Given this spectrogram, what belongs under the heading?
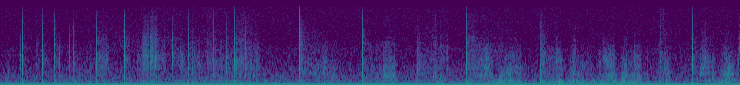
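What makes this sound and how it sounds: Long nails tap and trace across the glossy paper cover of a paperback copy of Homo Deus held upright as a solid block of paper. Quiet, sharp, bright clicks are scattered among soft scratching and rustling strokes, over a steady low hum.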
